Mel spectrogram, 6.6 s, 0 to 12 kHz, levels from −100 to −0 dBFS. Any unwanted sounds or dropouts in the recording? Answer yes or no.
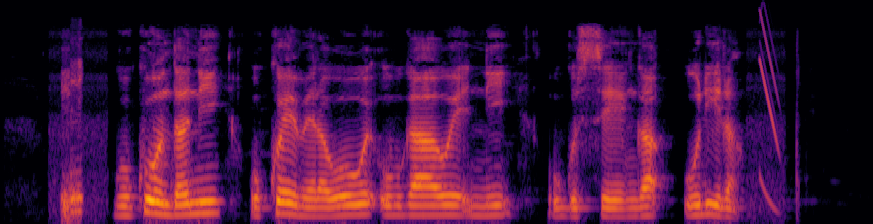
yes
